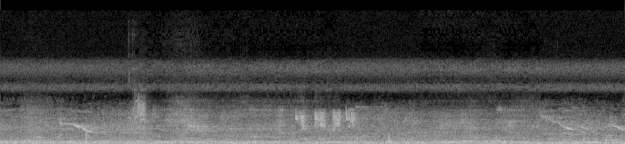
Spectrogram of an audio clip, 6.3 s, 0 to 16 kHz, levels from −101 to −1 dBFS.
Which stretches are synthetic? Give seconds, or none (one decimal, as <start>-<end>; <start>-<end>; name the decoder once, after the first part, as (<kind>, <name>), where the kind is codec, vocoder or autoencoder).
1.4-3.4 (codec, SNAC); 4.2-5.4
